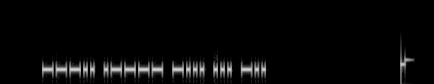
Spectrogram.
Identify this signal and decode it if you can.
Morse code, heard as a keyed tone, about 36 wpm, 700 Hz. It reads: 81BSD
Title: Code Groups - 5 Letter:Numbers - 35wpm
